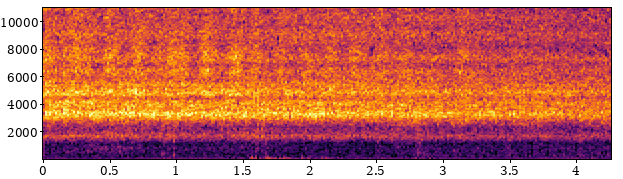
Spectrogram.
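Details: Dusk on Nang Yuan Island, insects calling in a constant high shrill drone with a pulsing shimmer on top; brief low rumbles midway.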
